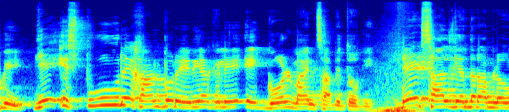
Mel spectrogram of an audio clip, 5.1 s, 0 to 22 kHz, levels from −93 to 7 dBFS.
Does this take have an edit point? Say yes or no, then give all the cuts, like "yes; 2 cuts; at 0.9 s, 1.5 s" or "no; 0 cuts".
yes; 1 cut; at 3.8 s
